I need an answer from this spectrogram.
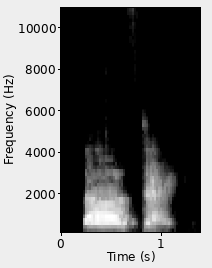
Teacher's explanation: i put my tongue in between my teeth to make that sound at the start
